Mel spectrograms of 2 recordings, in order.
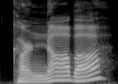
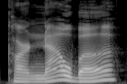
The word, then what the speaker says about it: carnauba: And then our last word is, you could pronounce this a few ways. It is Carnauba, Carnauba, Carnauba.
